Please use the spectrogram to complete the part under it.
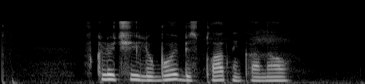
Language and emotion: Russian, neutral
